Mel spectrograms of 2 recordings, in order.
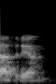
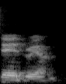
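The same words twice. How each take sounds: First: The name is said the Polish way. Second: The name is said the English way.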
